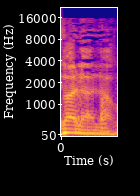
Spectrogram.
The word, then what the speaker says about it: Valhalla: Si, si, c'est Valhalla, ouais, très bien.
